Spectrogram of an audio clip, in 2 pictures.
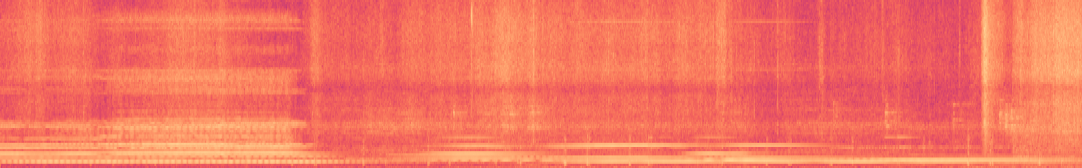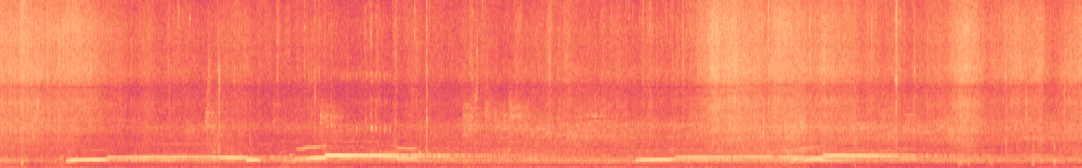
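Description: Several steady pitched tones sounding together, then, from about halfway, single tones that glide up, hold and slide back down, over a low hiss.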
